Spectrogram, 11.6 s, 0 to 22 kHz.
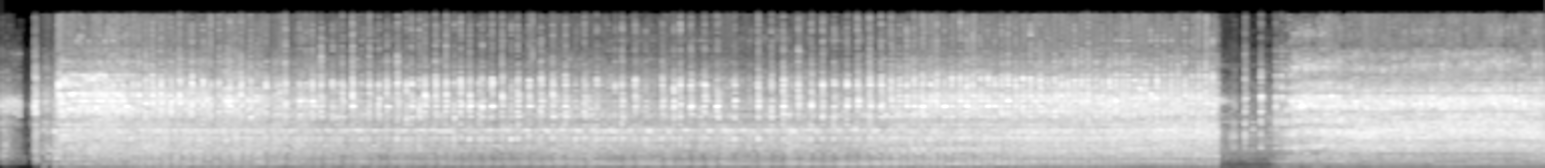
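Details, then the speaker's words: Stihl KM 56 RC two-stroke after spark arrester service for bogging at full revs, not yet fully warmed up: revs high with a slightly uneven buzz, dips briefly and recovers. Much improved but still a little rough. "As I said, still sounds a little bit sick, but it's definitely a big improvement, and certainly makes it usable now."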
